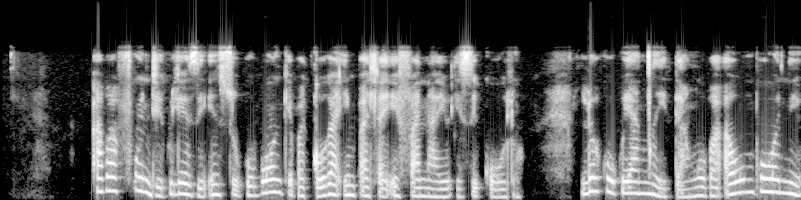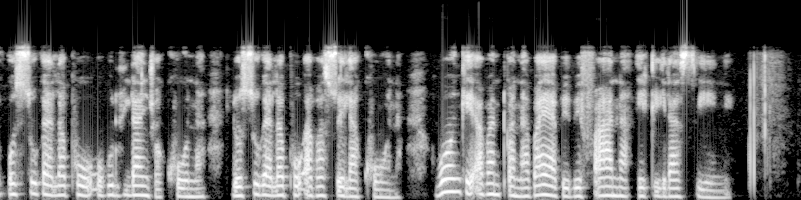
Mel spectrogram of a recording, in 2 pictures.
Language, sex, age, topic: North Ndebele, female, 36-49, education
